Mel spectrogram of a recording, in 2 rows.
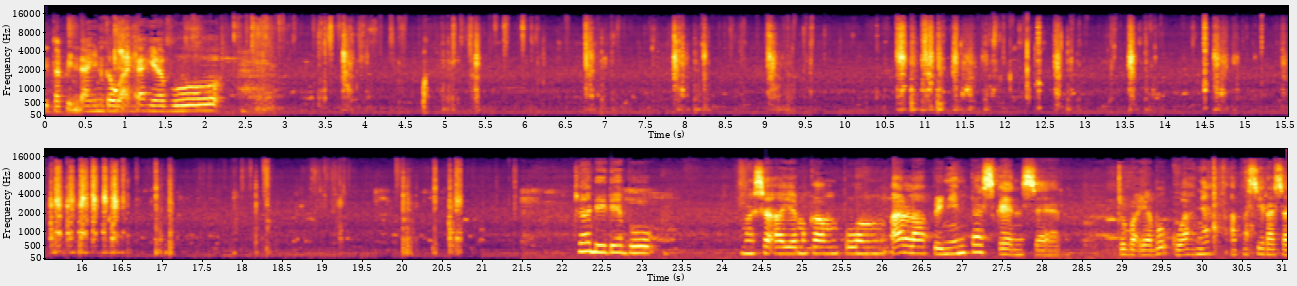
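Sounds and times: steady low hum: 0:00.0 - 0:31.0
utensil scraping metal wok: 0:00.7 - 0:02.9, 0:14.4 - 0:16.7.

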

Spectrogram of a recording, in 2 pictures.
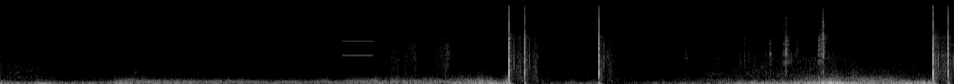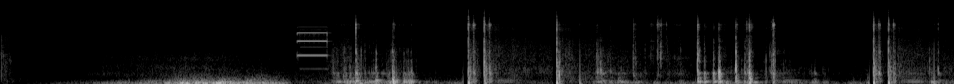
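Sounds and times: shot timer beep: 0:03.4 - 0:03.9, 0:12.5 - 0:12.9
rifle shots: 0:05.1 - 0:06.2, 0:09.3 - 0:09.8, 0:14.2 - 0:15.6, 0:18.2 - 0:19.0.

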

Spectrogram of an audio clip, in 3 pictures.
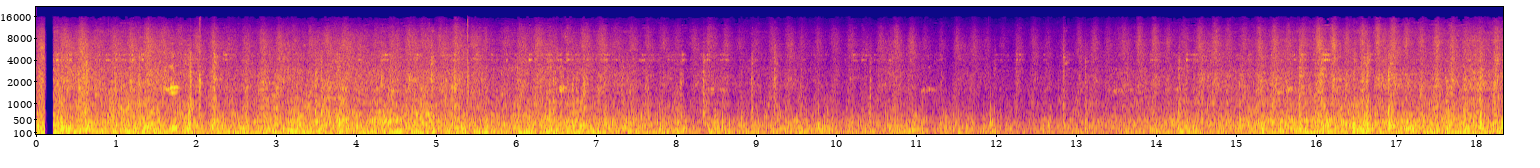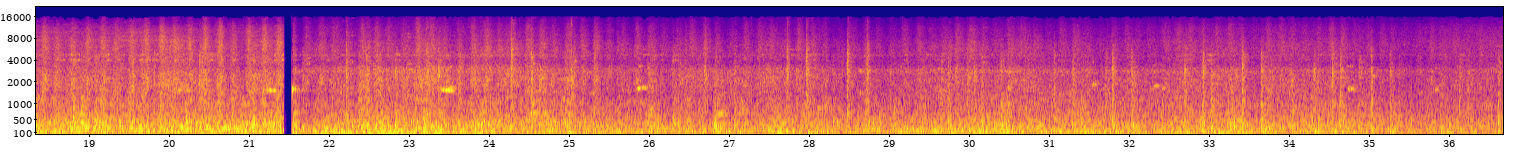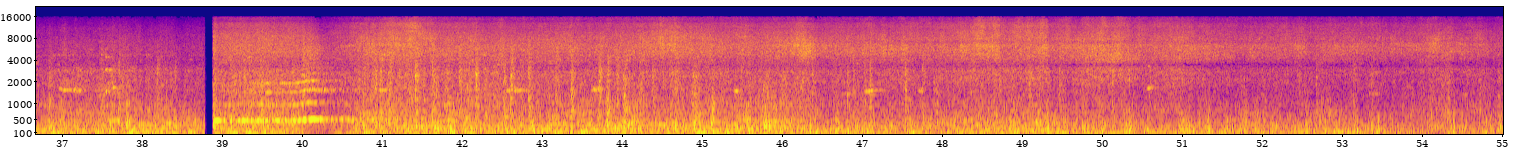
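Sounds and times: steam train running: 0:00.0 - 0:55.0
wheels clicking over rail joints: 0:00.2 - 0:40.1, 0:40.7 - 0:51.9
steam whistle: 0:38.9 - 0:41.4.

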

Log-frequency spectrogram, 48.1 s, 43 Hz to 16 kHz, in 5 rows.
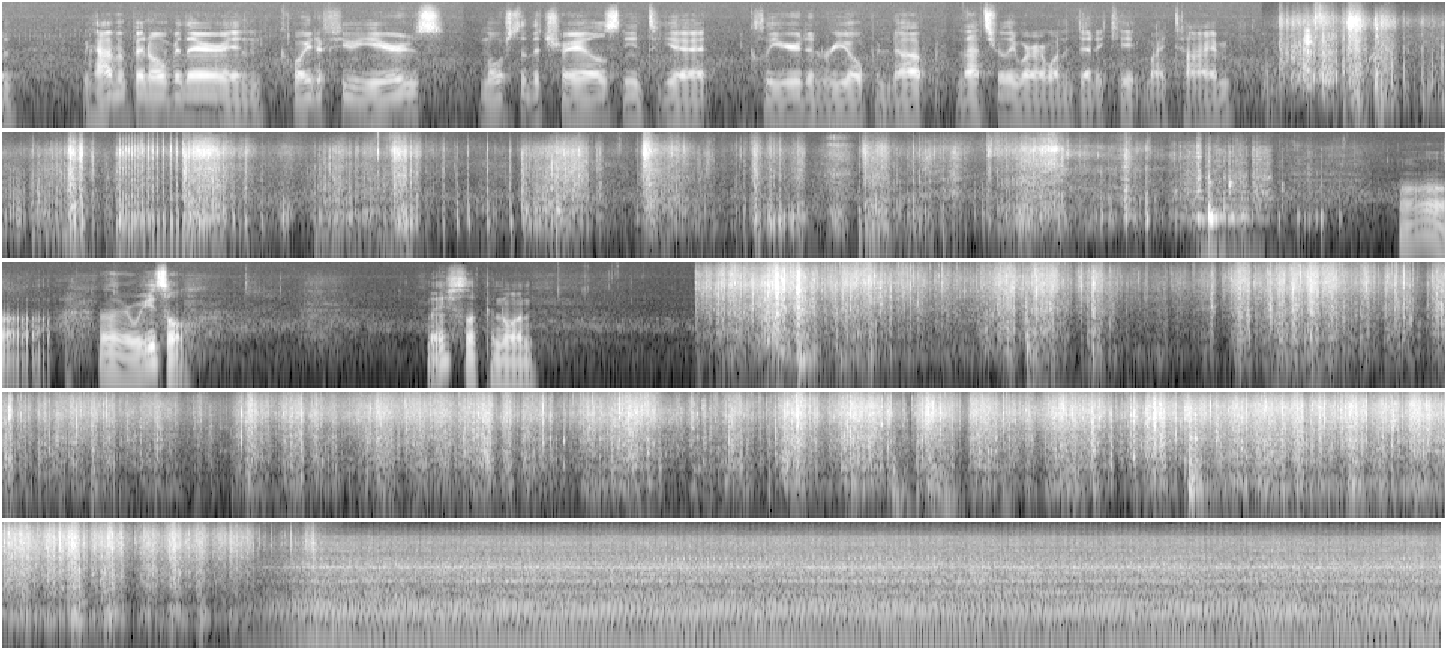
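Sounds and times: plastic bag crinkling: 0:08.4 - 0:18.6, 0:23.9 - 0:40.6
atv engine running: 0:39.9 - 0:48.0.

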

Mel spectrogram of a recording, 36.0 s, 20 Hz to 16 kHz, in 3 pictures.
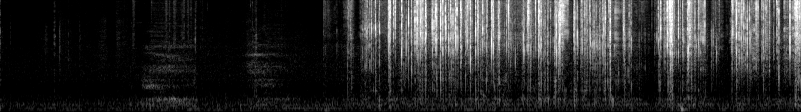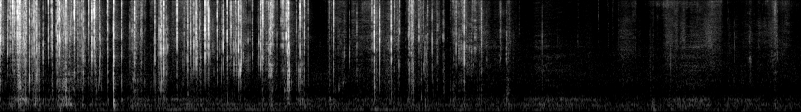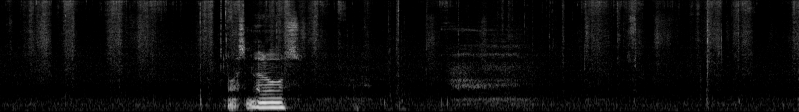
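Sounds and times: foil wrapper tearing and crinkling: 0:05.1 - 0:19.6
cards being handled: 0:32.3 - 0:36.0.

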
